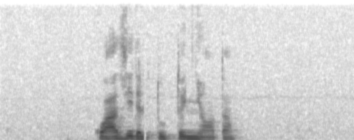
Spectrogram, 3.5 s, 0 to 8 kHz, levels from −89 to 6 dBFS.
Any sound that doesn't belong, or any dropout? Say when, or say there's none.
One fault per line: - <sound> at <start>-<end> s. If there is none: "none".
- dropout at 1.4-1.5 s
